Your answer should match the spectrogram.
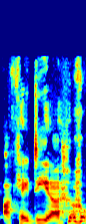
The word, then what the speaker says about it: acedia: So maybe you can tell us why that is as part of your explanation of sort of like, what is acedia? – Well, probably just people don't want to say akedia, which is the Greek, probably something like the Greek pronunciation.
